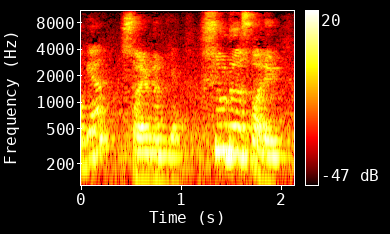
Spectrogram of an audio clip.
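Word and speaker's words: pseudo: सूडो solid, तो आप यहाँ पे लिख सकते हो second point, it इज अ सूडो solid, है ना, P silent, it इज अ सूडो solid, है ना।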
